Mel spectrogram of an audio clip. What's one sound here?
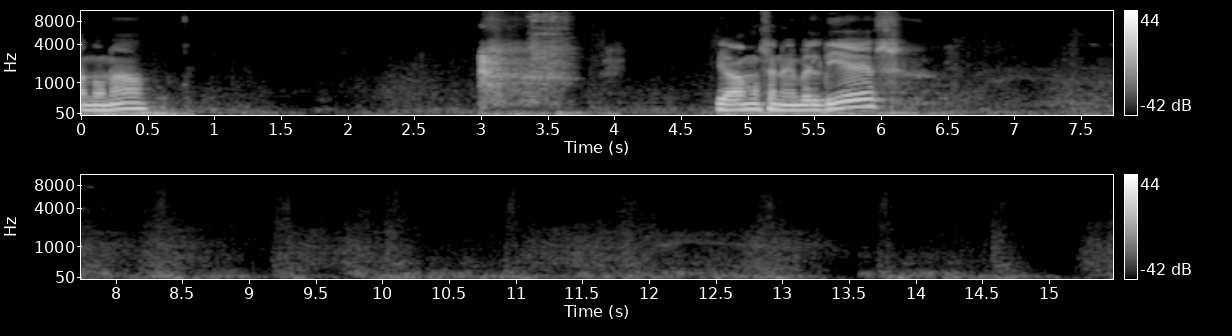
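Magical blasts whoosh and crackle in a fight.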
